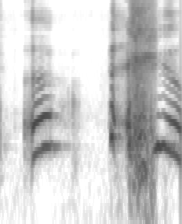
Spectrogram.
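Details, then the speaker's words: Voiced in-breath build-up, then one loud explosive sneeze and a drawn-out vocal release, from a person with a tingling nose and several days of severe hay fever. "oh oh my nose really tingles today oh this is so loud uh these last few days my hay fever has been insane like i've seen it's a bit a bit crazy"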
